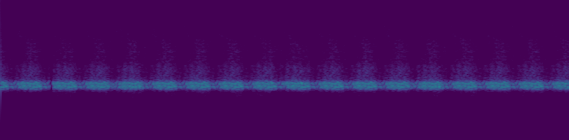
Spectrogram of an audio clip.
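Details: Summer-night crickets in a moonlit farm meadow, their high chirps beating evenly at roughly four pulses per second in an unbroken shimmering stream, with no other voices or noise.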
